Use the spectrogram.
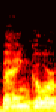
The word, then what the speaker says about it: Bangor: You pronounced Bangor, Maine right.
